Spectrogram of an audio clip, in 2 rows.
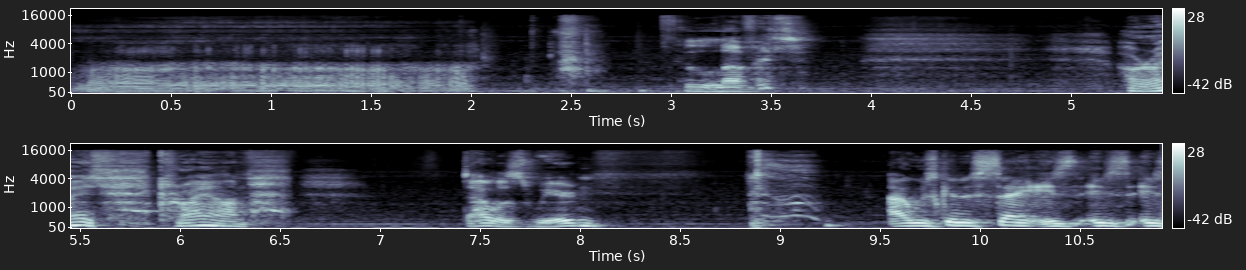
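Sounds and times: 
person imitating a wolf growl: 0.0 - 2.1
speech: 3.1 - 3.8, 5.3 - 6.8, 7.4 - 8.2, 9.5 - 10.9.

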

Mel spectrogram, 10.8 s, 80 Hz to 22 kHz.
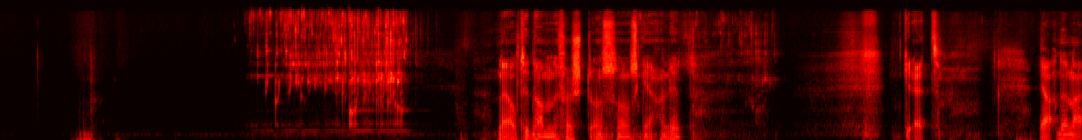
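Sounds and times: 
Sicilian Nero d'Avola red wine poured into glasses: 2.4 - 4.4, 6.9 - 7.8
speech: 5.0 - 7.1, 10.4 - 10.8.

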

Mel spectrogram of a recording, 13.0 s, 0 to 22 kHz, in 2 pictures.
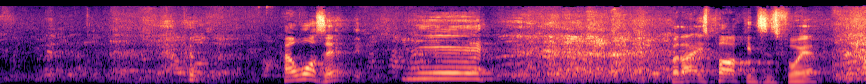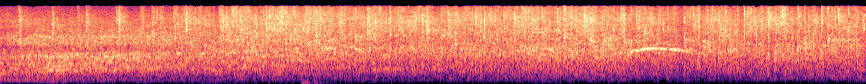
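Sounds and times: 
speech: 1.4 - 4.2, 5.0 - 7.2
laughter: 2.6 - 5.3, 6.2 - 11.1
comedy audience applause after a joke: 6.4 - 12.9.

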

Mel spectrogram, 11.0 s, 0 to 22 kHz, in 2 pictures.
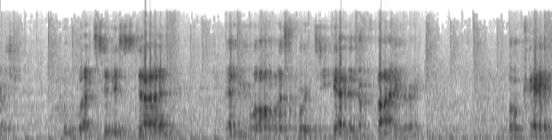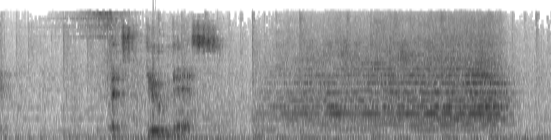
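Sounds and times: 
speech: 0.6 - 4.4, 5.1 - 5.7, 6.6 - 7.8
sustained shrill train horn blaring: 8.0 - 11.0.

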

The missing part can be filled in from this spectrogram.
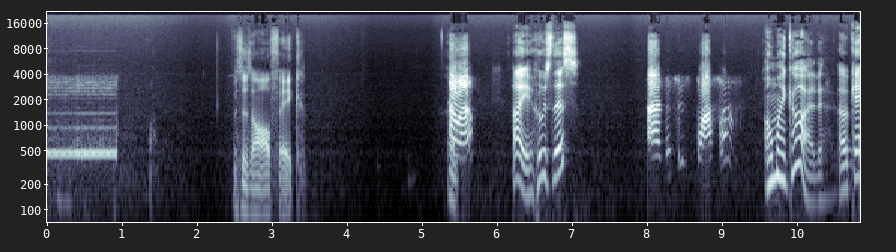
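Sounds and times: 
outgoing phone call ring tone: 0.0 - 1.0
speech: 2.5 - 3.6, 5.4 - 7.2, 8.0 - 10.8.

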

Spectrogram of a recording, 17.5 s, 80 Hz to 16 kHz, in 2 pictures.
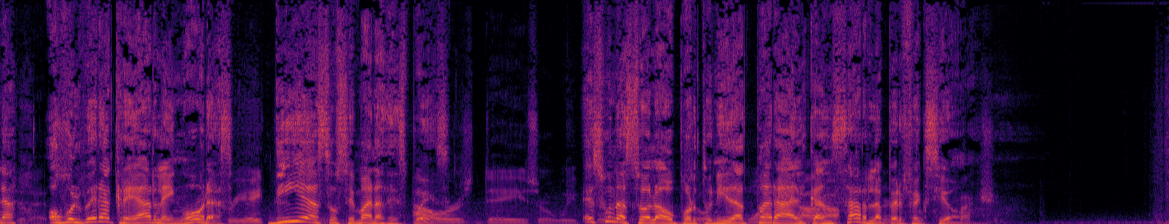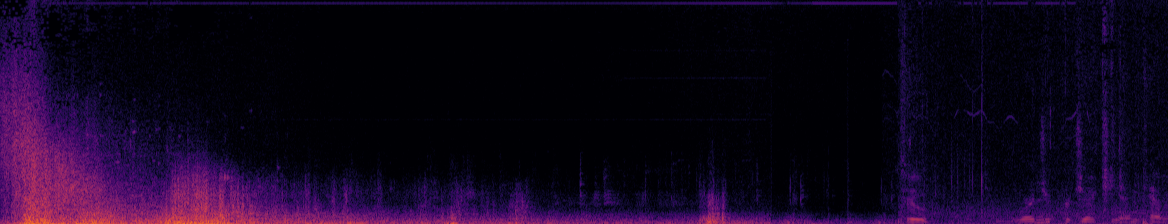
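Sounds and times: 
speech: 0.0 - 7.6, 16.8 - 17.5
powerful pipe bomb explosion rolling into a long rumble: 8.6 - 14.7
scattered debris: 8.6 - 15.4.

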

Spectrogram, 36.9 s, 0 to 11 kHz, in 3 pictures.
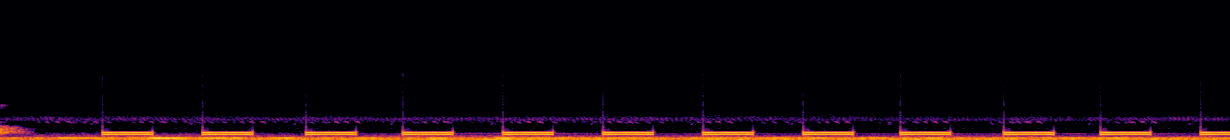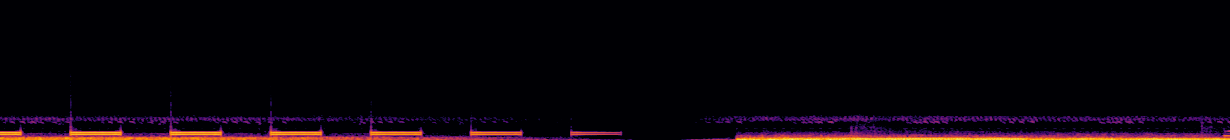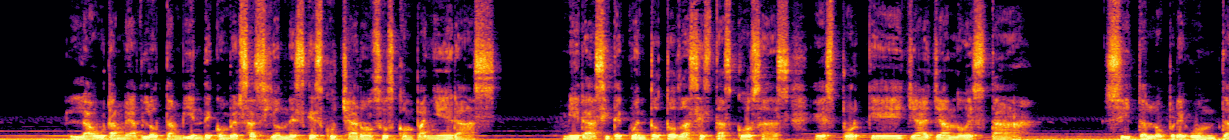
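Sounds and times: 
low rumble: 0.0 - 18.0, 19.4 - 36.8
telephone busy tone as a call disconnects: 1.0 - 18.6
speech: 25.4 - 29.6, 30.2 - 35.0, 35.6 - 36.8.

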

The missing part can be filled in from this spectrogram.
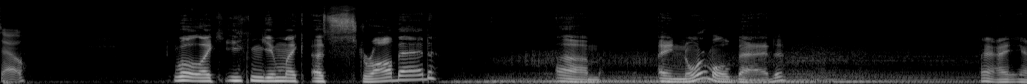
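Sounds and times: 
speech: 0.0 - 0.4, 1.7 - 4.5, 5.6 - 8.0, 9.8 - 10.2
heavy truck engine passing outside: 4.3 - 10.2.

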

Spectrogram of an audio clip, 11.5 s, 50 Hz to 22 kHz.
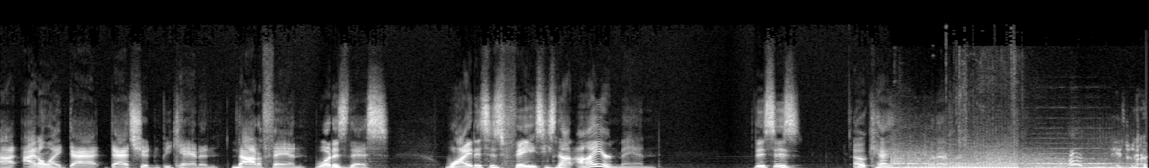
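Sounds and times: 
speech: 0.0 - 6.6, 7.5 - 9.8
dog yipping: 10.7 - 10.9.

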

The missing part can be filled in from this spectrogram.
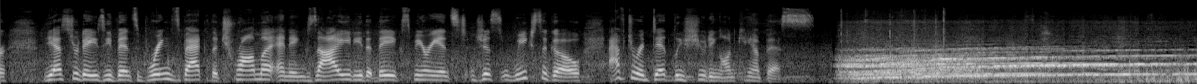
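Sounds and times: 
speech: 0.0 - 9.5
campus emergency lockdown siren wailing: 8.3 - 11.9.

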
